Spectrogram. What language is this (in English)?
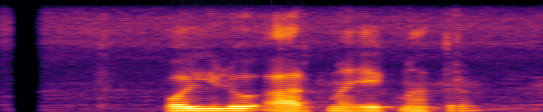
Nepali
